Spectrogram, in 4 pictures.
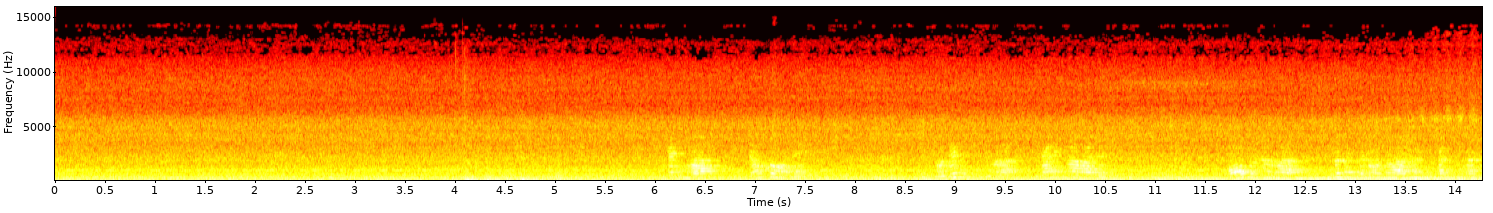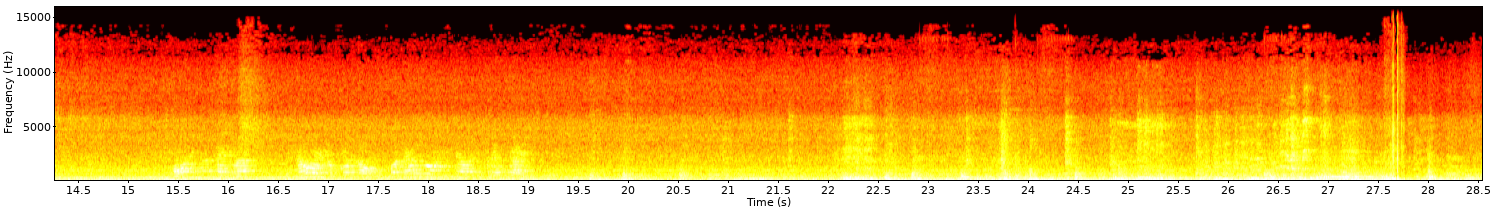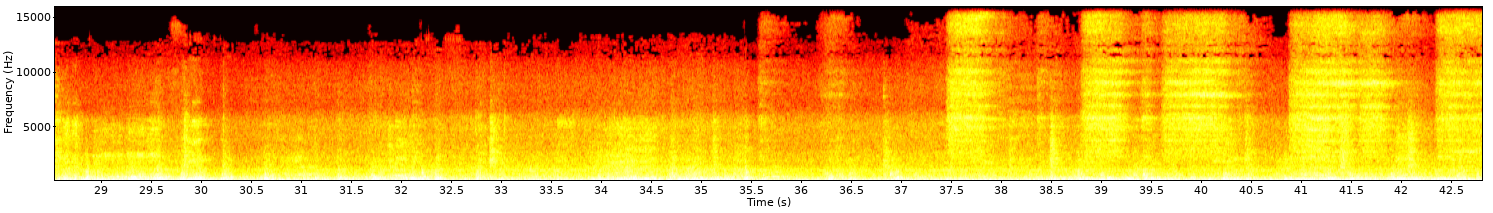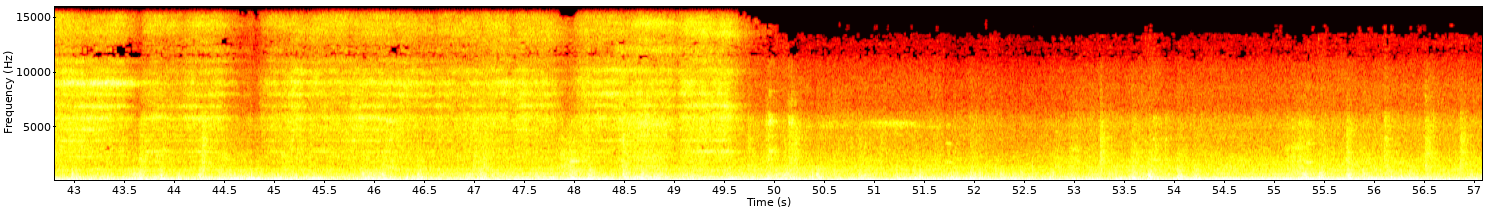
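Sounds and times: train wheels on rail: 0:00.0 - 0:57.0
high-pitched wheel squeal: 0:47.3 - 0:49.8.

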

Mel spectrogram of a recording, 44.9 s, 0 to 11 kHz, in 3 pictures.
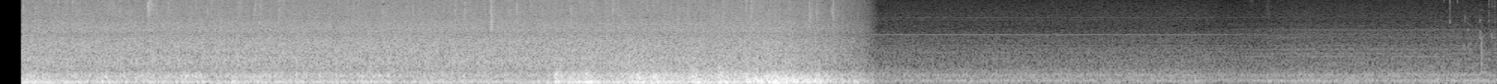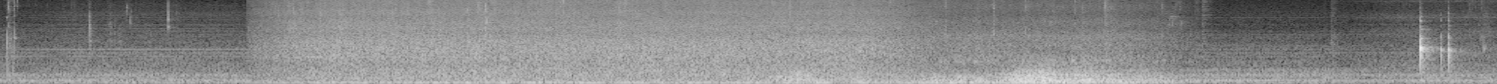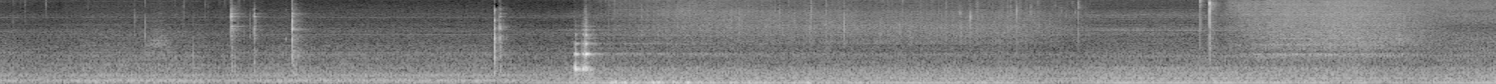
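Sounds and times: steady rain: 0:00.2 - 0:08.8, 0:17.4 - 0:27.1, 0:35.7 - 0:44.9
thunder rumbling: 0:00.2 - 0:08.8, 0:22.4 - 0:27.0, 0:35.9 - 0:40.5.

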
